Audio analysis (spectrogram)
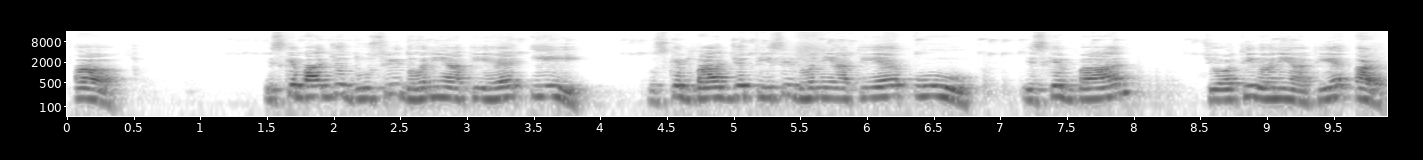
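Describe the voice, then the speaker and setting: A man's voice: high voice, takes it slowly, a little mellow. A man teaching a lesson, explaining step by step as he writes on a board, saying each sound aloud and repeating it. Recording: echoey room, voice from a distant mic.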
